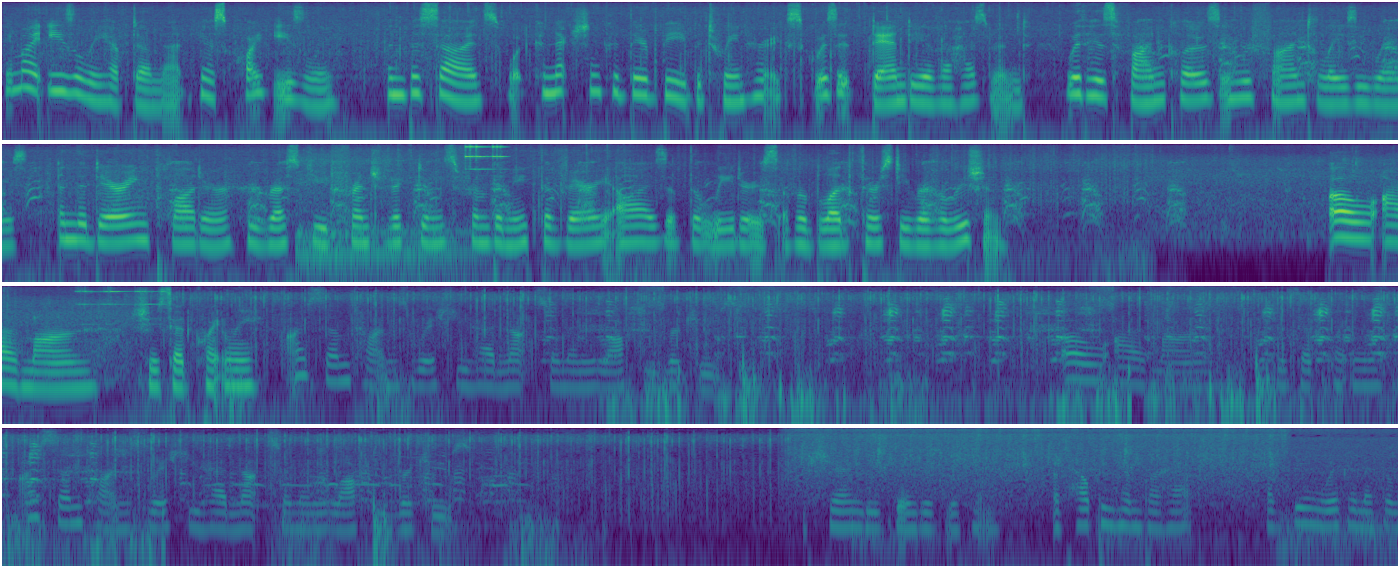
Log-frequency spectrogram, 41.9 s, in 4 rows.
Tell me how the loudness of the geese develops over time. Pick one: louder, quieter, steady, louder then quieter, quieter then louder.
quieter.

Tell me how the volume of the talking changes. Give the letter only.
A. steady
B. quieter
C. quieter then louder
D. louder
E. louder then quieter
B.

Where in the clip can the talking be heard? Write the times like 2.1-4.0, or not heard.
0.0-18.1, 20.4-26.4, 28.9-34.9, 37.4-41.8.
